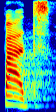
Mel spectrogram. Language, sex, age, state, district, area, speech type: Goan Konkani, female, 18-30, Goa, Canacona, rural, read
